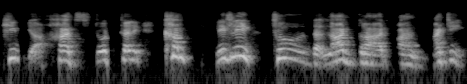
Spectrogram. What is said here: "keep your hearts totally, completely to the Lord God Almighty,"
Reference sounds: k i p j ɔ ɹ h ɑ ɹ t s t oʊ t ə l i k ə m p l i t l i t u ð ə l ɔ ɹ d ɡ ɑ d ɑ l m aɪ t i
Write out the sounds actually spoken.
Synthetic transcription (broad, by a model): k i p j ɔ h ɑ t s t oʊ t ə l i k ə m l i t l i t u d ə l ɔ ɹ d ɡ ɑ d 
